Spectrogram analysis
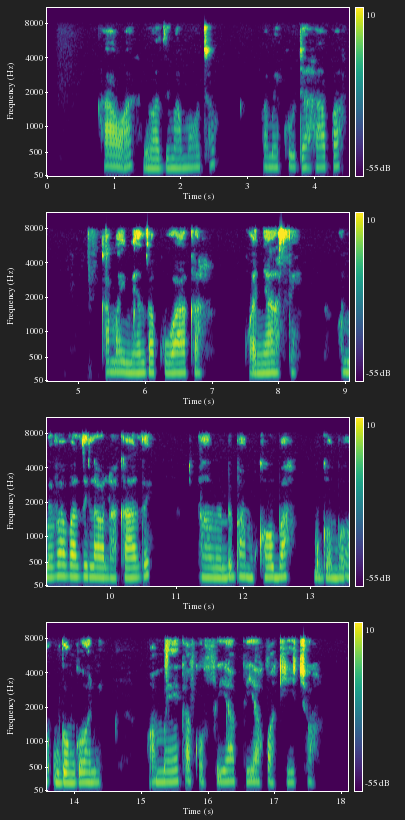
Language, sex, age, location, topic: Swahili, female, 18-24, Kisumu, health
